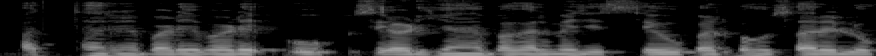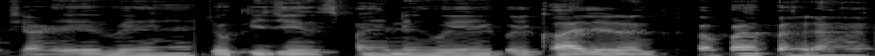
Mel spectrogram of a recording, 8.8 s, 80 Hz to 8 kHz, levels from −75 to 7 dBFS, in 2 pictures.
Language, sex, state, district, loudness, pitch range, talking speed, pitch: Hindi, male, Bihar, Supaul, -29 LUFS, 100-105 Hz, 200 wpm, 105 Hz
